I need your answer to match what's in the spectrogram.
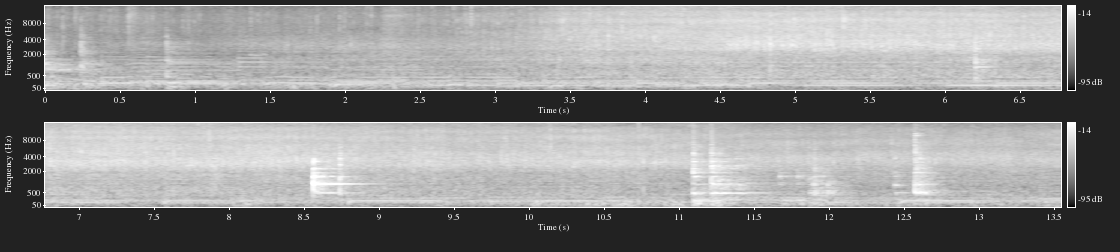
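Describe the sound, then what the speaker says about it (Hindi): Mini gola kebabs sizzle with onions in a hot pan, a steady frying hiss that swells after a few seconds, with a few sharp clinks of a utensil against the pan near the end. "देखिए, सिजलिंग कबाब आपको बुला रही है।"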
